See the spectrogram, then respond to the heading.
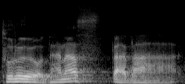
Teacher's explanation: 끊어 읽을 때는 두르요다나 하 미사르가 따다 이렇게 읽었죠. 이제 이어 읽으면은 미사르가가 스로 바뀌어서 두르요다나스 따다 이렇게 됩니다.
